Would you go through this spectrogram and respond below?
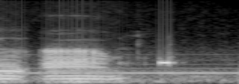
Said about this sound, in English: I had to mute the ringer on my phone.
